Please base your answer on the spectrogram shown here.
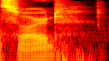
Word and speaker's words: sword: Did you just pronounce the W in sword?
